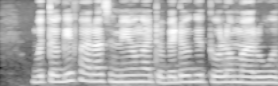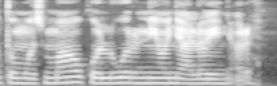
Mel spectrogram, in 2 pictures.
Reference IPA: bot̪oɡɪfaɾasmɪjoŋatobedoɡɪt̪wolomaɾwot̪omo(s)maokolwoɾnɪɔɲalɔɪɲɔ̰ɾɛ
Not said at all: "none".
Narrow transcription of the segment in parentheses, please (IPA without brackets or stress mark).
s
